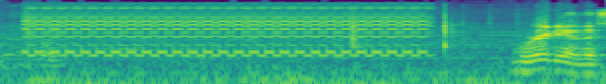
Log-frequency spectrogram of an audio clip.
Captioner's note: phone rings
